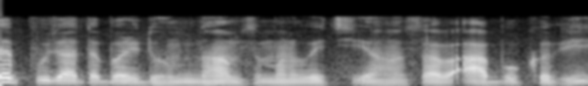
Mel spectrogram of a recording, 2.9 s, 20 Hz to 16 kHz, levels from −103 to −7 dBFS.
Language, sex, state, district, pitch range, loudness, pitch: Maithili, male, Bihar, Madhepura, 105-115 Hz, -20 LUFS, 110 Hz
